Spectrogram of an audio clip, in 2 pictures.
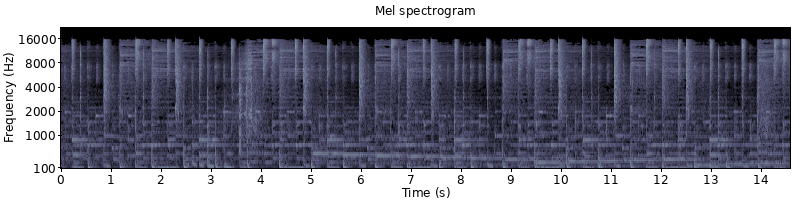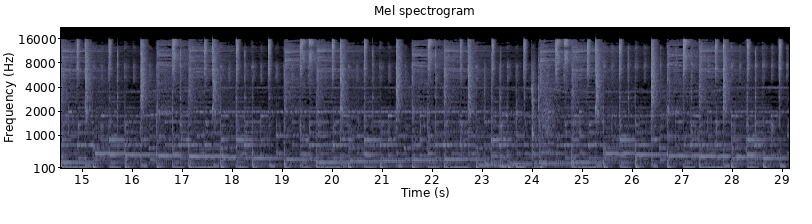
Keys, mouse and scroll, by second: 18.8 ctrl+d, 21.2 ctrl+click, 25.7 double click.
